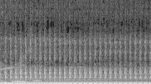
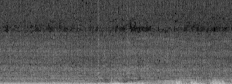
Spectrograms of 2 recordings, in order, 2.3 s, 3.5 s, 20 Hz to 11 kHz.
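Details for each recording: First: 2003 Subaru Impreza manual, jump-started at idle: fast, even ticking knock at about seven beats per second, and an apparent exhaust issue; engine knocking, cause unclear. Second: 2014 Chevrolet Cruze started with jump box: low, soft, steady idle with no knocks or ticks; very quiet normal idle.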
